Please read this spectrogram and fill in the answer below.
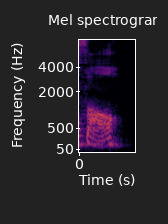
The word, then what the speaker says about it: Sael: Well, pronounced that way, but that's different. female Saul. – Okay. – S-A-E-L.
